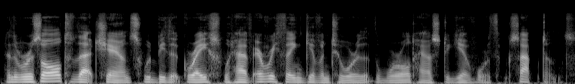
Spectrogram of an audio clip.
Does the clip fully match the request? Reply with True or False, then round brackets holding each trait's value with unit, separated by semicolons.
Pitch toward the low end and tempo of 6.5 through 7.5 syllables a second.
False (105 Hz; 6.1 syllables/s)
